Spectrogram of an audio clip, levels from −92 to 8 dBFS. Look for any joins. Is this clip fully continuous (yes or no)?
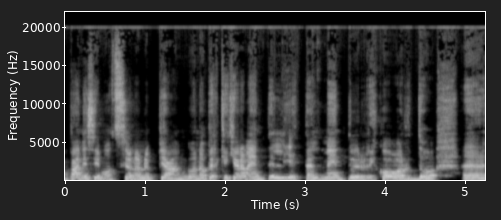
no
